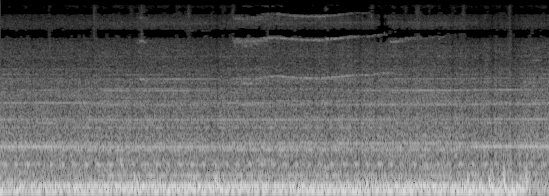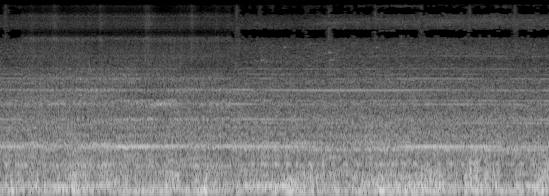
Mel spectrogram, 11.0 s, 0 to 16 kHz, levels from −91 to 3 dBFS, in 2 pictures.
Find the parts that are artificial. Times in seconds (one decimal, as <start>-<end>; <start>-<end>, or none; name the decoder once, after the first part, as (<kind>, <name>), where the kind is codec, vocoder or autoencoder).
5.7-7.8 (autoencoder, DAC-VAE)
